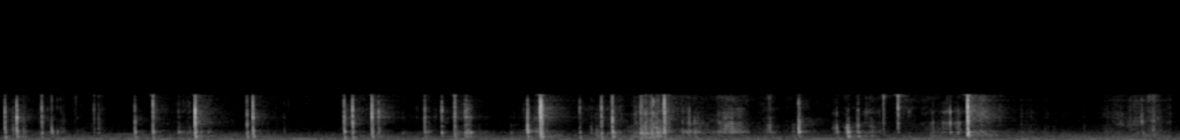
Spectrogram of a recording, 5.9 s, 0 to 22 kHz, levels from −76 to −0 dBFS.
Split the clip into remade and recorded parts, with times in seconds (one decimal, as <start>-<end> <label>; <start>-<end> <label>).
0.0-1.9 recorded; 1.9-2.9 remade; 2.9-4.9 recorded; 4.9-5.9 remade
